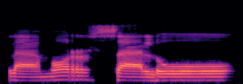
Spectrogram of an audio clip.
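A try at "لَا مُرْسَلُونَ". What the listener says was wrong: Munya harus lebih monyong.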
